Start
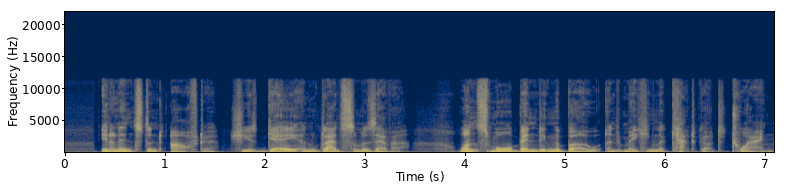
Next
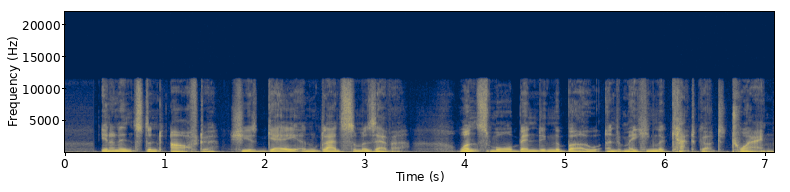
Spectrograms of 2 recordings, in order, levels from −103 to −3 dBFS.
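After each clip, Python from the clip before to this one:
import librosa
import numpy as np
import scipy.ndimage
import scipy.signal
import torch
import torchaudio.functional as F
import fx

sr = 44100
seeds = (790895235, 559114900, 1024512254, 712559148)

y = fx.low_shelf(x, sr, hz=250.0, db=6.5)
y = fx.rider(y, sr, range_db=4, speed_s=0.5)
y = y * librosa.db_to_amplitude(3.5)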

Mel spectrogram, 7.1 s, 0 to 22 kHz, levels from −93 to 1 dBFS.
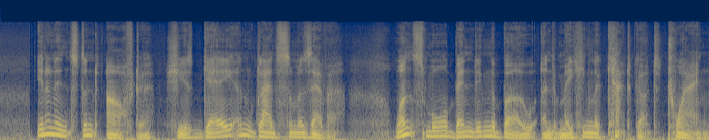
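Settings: y = fx.bin_compress(x, sr, power=0.6)
y = y * librosa.db_to_amplitude(-2.0)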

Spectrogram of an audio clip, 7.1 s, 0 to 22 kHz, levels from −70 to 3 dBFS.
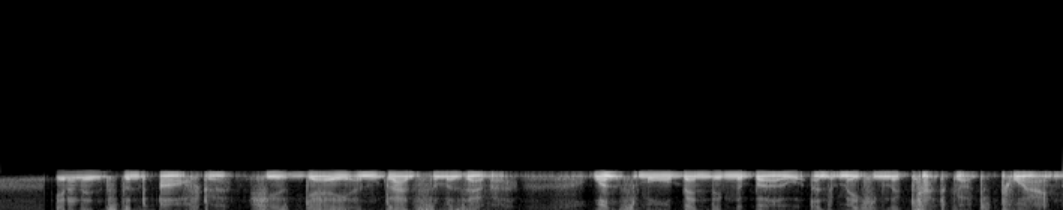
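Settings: y = fx.echo_wet_highpass(x, sr, ms=86, feedback_pct=74, hz=1700.0, wet_db=-23.0)
y = fx.filter_sweep_highpass(y, sr, from_hz=710.0, to_hz=160.0, start_s=0.11, end_s=1.02, q=1.9)
y = fx.freq_invert(y, sr, carrier_hz=3800)
y = y * librosa.db_to_amplitude(-1.0)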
